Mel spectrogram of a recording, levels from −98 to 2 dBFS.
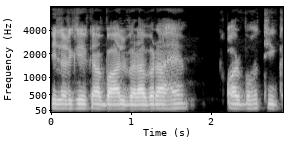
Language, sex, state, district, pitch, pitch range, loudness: Hindi, male, Bihar, Saran, 115 Hz, 115-120 Hz, -14 LUFS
